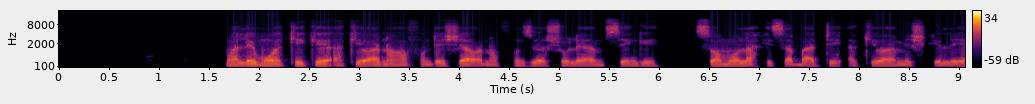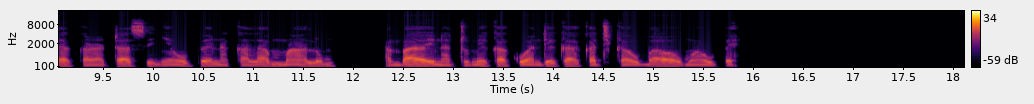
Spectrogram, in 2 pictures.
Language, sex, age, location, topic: Swahili, male, 25-35, Dar es Salaam, education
